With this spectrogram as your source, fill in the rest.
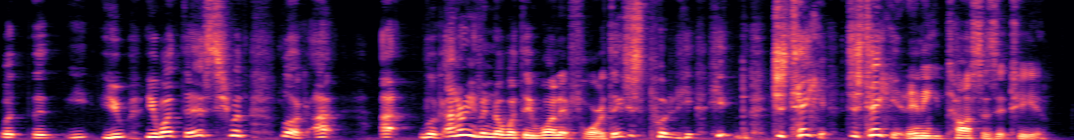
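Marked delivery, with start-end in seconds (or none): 0.0-6.8 nervous stammering, higher and faster. Game master voicing a character who hands over a glowing vial; nervous stammering. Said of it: "He's obviously very nervous".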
